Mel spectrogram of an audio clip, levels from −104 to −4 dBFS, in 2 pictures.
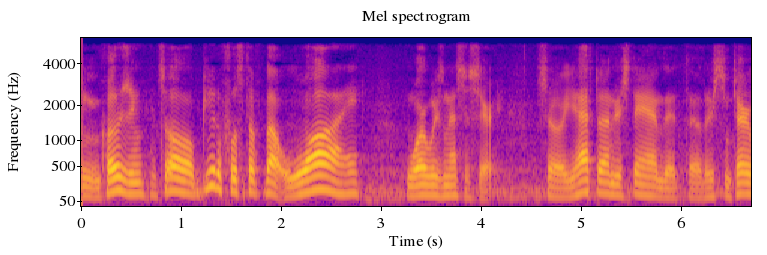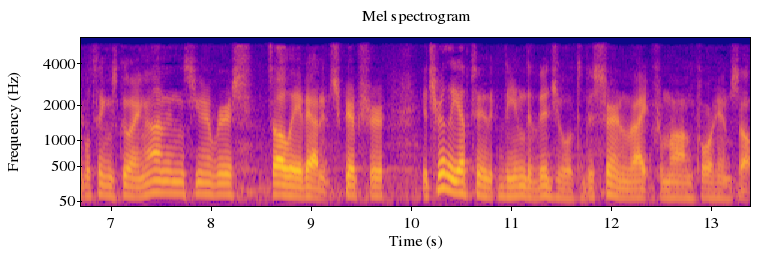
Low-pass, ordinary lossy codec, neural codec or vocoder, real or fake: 5.4 kHz; MP3, 48 kbps; autoencoder, 48 kHz, 32 numbers a frame, DAC-VAE, trained on Japanese speech; fake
